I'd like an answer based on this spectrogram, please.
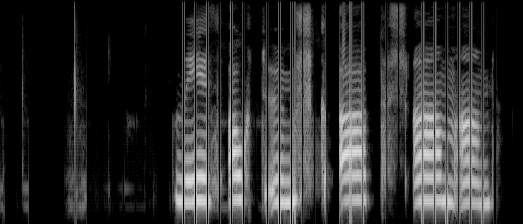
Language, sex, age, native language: Icelandic, male, 8, Icelandic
